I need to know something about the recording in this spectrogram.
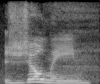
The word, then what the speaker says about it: Joulene: But we pronounce it Jolene, and it was just something that was made up.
